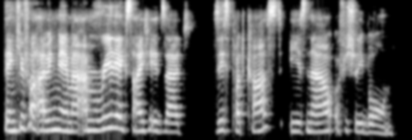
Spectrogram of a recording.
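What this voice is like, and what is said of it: French accent. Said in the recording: “beautiful French accent.”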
